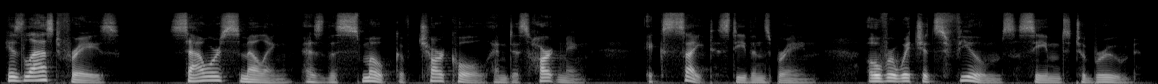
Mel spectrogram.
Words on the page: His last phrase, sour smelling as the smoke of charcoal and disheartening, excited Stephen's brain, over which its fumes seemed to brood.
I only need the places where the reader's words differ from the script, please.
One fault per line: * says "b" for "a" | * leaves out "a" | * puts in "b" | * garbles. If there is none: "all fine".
* says "excite" for "excited"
